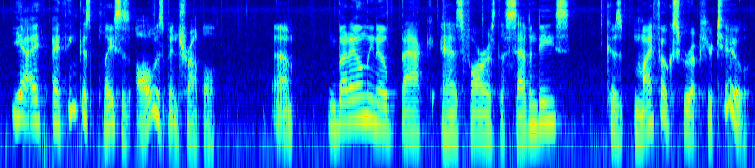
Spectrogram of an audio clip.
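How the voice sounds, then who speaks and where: A man plays a friendly young local guy in a horror audio roleplay. He has a medium-pitched voice and talks in a hesitant, rambling, awkward way, as if passing on grim town rumors in casual chat. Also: sing-song, moderate pace, slightly rough. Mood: casual, gossipy. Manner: hesitant, rambling, nervous chuckles.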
